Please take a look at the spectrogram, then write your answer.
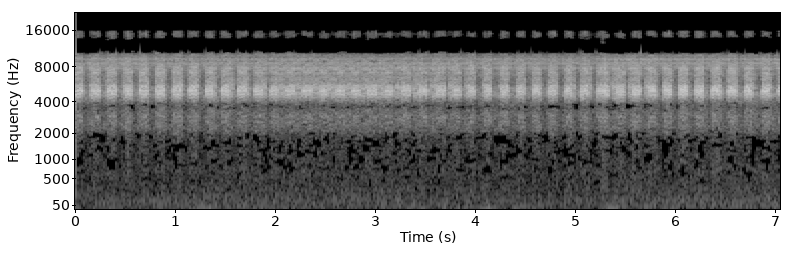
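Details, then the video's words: Provence summer cicadas, southern France: high, grating buzz with rhythmic throbbing about three pulses per second, briefly smoothing mid-clip before pulsing again, no other noises. "Canto Cigarra 🦗 [ Escuchar les cigarras en verano 10 H]"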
